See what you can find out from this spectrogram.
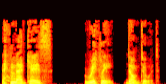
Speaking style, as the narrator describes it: Faez said with a cynical laugh

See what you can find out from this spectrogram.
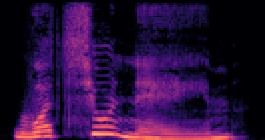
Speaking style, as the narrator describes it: the troll girl asked him in an airy and engaging voice

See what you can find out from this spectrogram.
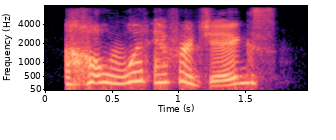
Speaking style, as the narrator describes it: I laugh

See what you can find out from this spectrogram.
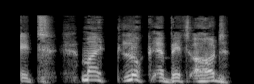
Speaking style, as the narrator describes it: he gasps, tasting blood in his mouth

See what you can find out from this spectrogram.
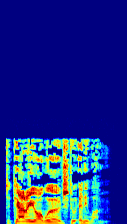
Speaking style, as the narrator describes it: said he coolly

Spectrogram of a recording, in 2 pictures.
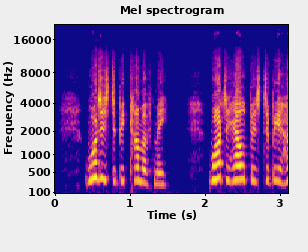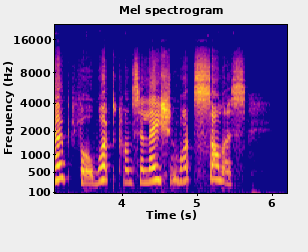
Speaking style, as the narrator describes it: broken, breathless, inert, sobbing in a low voice with flowing tears

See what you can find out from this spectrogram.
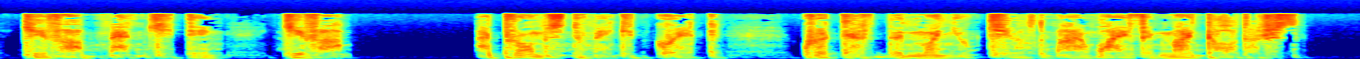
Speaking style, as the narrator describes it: Asim whispers

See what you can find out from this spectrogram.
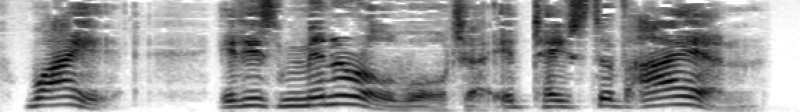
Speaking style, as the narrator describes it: But after my first moment's delectation, I exclaimed

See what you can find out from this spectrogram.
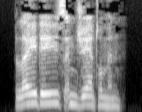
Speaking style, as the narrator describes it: Dashmeel says in a carrying voice

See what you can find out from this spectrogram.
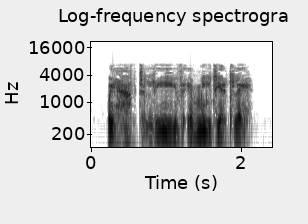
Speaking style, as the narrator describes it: she whispered

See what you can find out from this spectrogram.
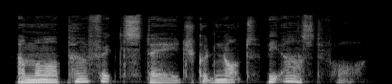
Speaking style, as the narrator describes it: he said softly, almost as if he too were enraptured by the setting

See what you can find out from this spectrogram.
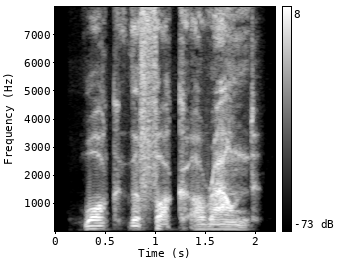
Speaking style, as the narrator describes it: growls

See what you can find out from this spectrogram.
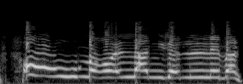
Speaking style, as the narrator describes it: cried the old man

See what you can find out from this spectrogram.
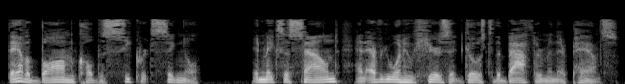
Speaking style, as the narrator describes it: A boy blurts

